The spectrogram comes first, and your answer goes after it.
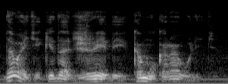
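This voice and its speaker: A man's voice: mid-range voice, animated, fairly quick, mellow. An older man voicing a bold, boastful young folk-tale warrior in a declamatory way. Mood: boastful, bossy. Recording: clearly noisy home recording.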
